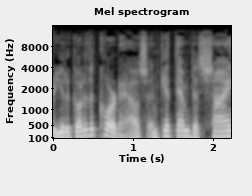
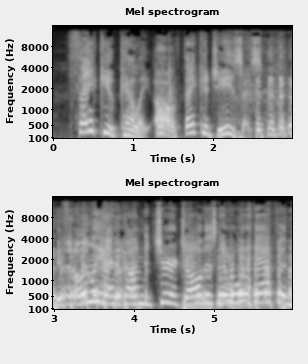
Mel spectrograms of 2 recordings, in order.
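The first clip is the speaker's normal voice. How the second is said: mocking sarcastic tone, pitched up; 11 semitones higher, 5 dB louder than usual. Retelling what they thought back then about a rule to attend church: retelling own sarcastic thought. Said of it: "going sarcastically in my brain".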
